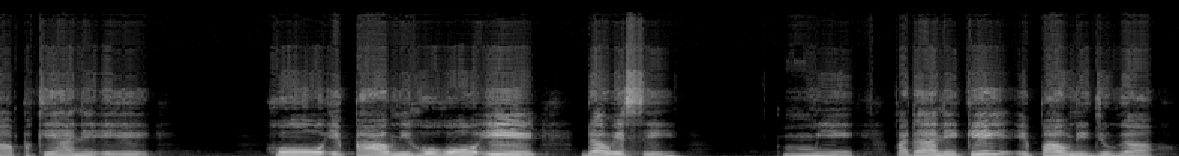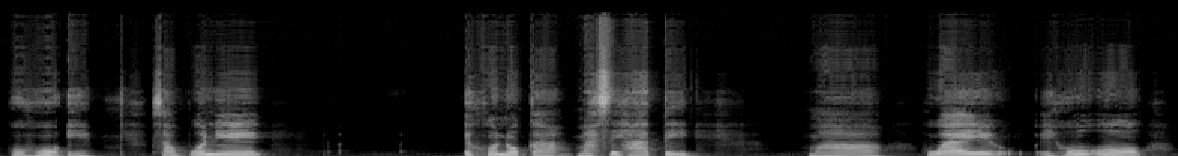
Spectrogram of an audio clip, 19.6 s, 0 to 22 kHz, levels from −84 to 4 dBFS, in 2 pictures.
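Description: Opus compression throughout this speech clip: plainly audible grainy, rough texture on tones, likely from Opus's music mode filling starved bands with noise, which fits roughly 24 kbps.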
